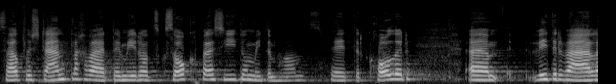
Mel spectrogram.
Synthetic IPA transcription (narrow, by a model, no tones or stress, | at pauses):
sɛlpfəɾʃtæntlɪχʋæːɾdəmɪːɾot͡sksɔkχprɛsiːdjʊmːɪtːəmɦɑnspʰeːtəɾkʰɔləɾ | ʔː | ʋɪdəɾvɛːlə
